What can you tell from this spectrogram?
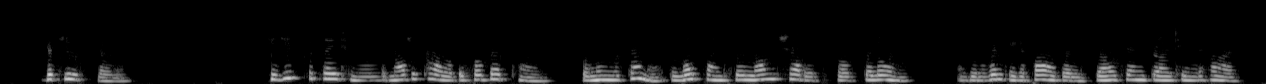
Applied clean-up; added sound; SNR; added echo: neural mask model DeepFilterNet 3.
